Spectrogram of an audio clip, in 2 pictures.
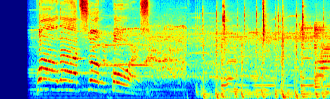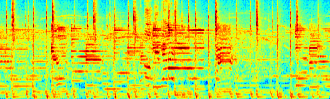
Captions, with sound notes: - Wild-eyed Southern Boys. (crowd cheering) (upbeat music) Come on, you've got it. (upbeat music)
